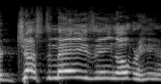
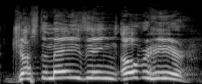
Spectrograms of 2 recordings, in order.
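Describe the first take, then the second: First: Loud call across the water; guide calling out. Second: Loud, drawn-out call across the water; guide calling out. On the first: Snorkel guide calling tourists over, loud. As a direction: hail the swimmers. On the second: Snorkel guide calling tourists over, loud and slow. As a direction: hail the swimmers from far off. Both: Retold or imitated.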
